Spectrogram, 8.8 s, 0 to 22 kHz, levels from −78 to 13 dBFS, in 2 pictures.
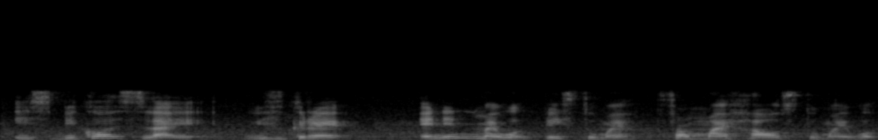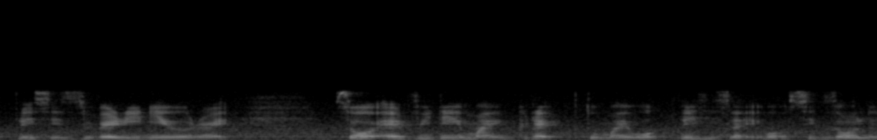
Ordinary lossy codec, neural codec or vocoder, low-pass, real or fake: none; none; none; real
